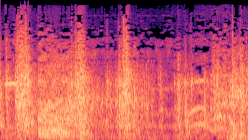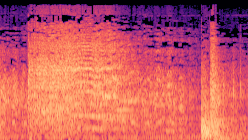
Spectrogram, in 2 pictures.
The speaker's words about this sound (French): Hé! Hey, il ferme la porte!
